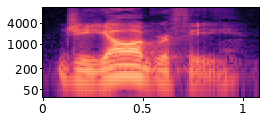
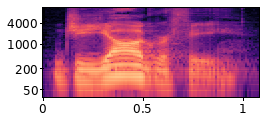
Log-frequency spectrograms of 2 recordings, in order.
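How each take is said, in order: The two takes are said the same way.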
